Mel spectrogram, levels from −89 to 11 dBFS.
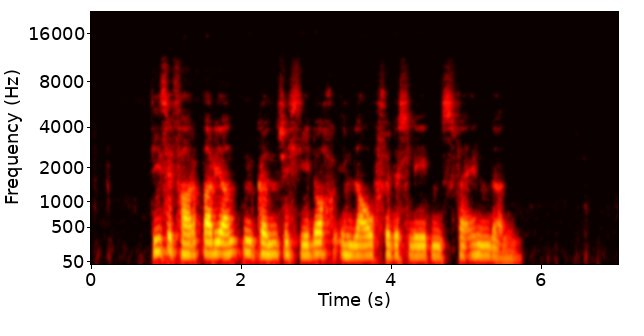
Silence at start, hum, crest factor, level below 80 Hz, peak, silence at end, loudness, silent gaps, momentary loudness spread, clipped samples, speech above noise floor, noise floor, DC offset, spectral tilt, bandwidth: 0.85 s; none; 20 dB; -56 dBFS; -2 dBFS; 1.35 s; -22 LUFS; none; 12 LU; under 0.1%; 57 dB; -78 dBFS; under 0.1%; -8 dB/octave; 10 kHz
